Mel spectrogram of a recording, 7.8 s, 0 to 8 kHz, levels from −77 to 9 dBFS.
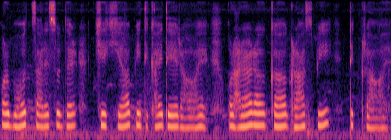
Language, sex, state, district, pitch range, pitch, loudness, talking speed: Hindi, female, Arunachal Pradesh, Papum Pare, 195-215 Hz, 205 Hz, -15 LUFS, 145 wpm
